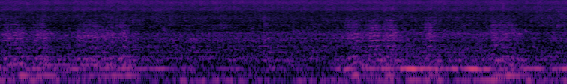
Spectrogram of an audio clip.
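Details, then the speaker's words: Shower handheld unit: rushing water with a low hum swelling and fading in waves about twice a second; feels like vibration in the mixing valve cartridge, cause unconfirmed. "you can hear that it comes and goes in waves"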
